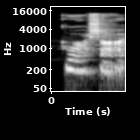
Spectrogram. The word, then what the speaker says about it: gua sha: Gua sha. I feel like gua sha is right, and that seems to be the consensus.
